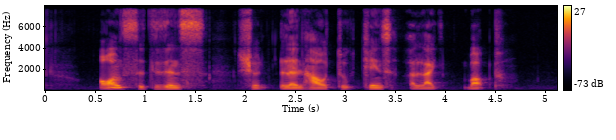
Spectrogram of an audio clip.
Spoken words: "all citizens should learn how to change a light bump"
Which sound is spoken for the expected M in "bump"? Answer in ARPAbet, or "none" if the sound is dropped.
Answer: none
